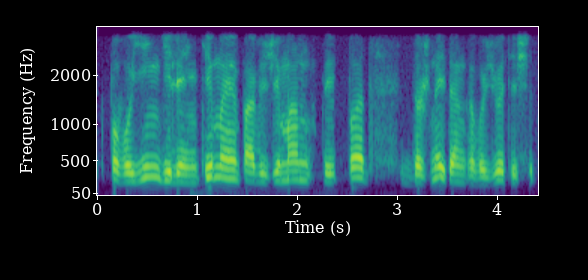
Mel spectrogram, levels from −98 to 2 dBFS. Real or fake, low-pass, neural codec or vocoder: real; 3.6 kHz; none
